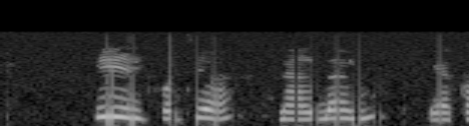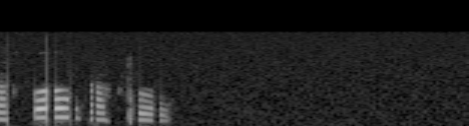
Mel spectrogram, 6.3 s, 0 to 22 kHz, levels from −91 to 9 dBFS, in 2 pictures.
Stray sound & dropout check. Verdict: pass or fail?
pass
